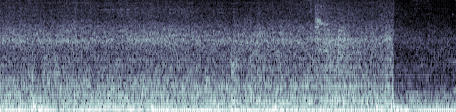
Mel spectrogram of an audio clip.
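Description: Loud, steady low rumble with a fine rattling noise running through it.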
